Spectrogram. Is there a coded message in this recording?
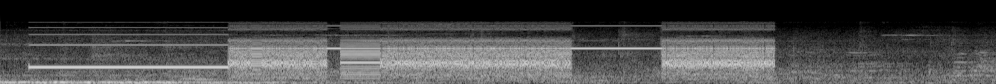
Yes: ZX Spectrum tape loading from 0.3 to 7.7 s, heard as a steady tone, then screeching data, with the noise of a subway station.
